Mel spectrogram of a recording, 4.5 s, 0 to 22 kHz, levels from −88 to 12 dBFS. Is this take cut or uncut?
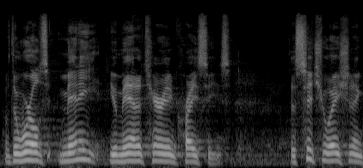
uncut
